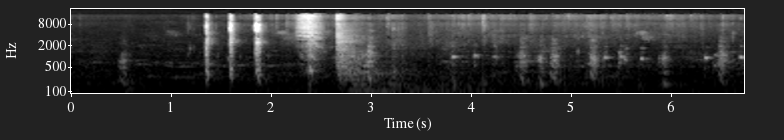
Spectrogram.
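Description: Hens cluck in a farmyard coop, a few sharp loud calls early then a string of softer, quicker clucks trailing off, close by with no talk.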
